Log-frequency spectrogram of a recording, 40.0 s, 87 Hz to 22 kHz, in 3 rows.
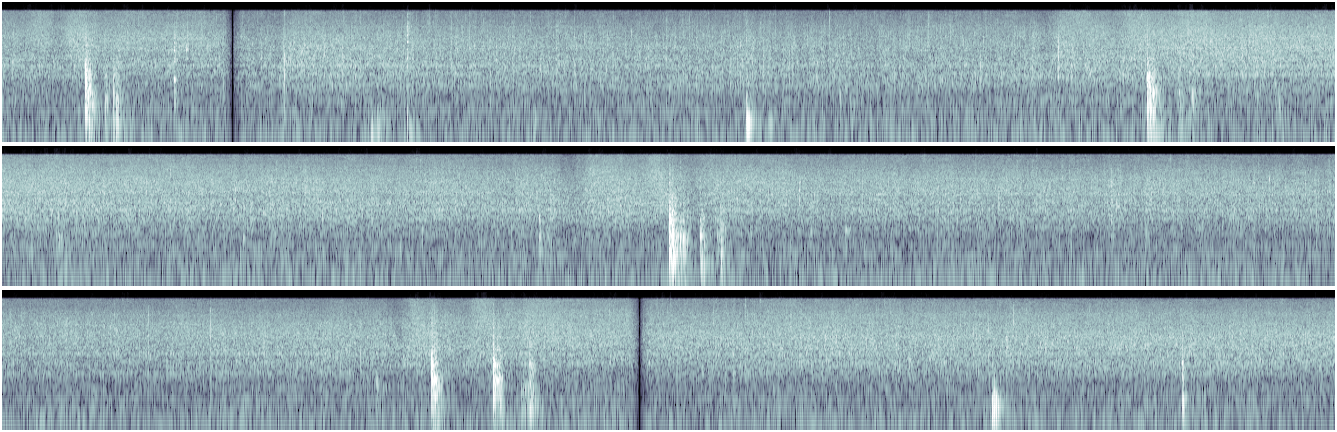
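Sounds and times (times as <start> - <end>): food sizzling in a frying pan: 0.0 - 39.9.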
